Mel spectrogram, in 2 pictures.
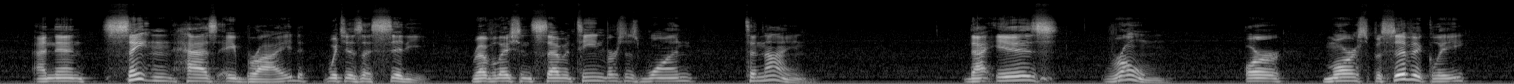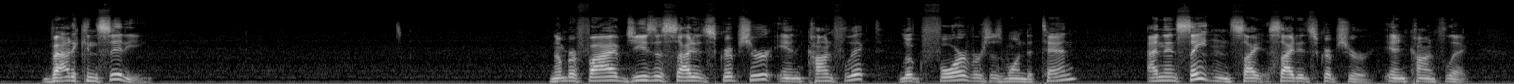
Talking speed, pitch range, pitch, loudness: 85 wpm, 135-165 Hz, 150 Hz, -21 LUFS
